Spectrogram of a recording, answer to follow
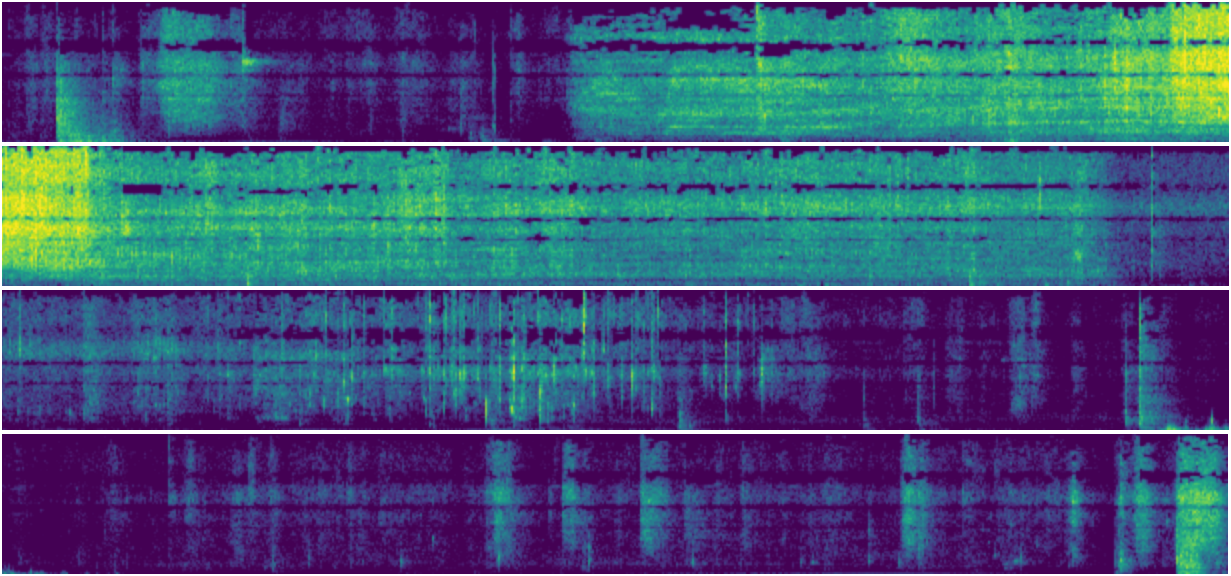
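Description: Water from a garden hose running into a plastic bucket for about ten seconds, starting a few seconds in and then shutting off. There is a thump near the start and a louder, deeper thump about two-thirds of the way through.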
